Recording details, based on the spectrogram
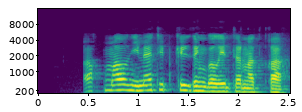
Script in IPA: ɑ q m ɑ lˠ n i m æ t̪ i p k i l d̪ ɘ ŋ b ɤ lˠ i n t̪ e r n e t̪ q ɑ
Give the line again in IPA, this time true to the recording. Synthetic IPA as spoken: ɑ q m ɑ lˠ n i m æ t̪ i p k i l d̪ ɘ ŋ b ɤ lˠ i n t̪ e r n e t̪ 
